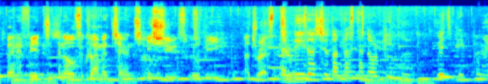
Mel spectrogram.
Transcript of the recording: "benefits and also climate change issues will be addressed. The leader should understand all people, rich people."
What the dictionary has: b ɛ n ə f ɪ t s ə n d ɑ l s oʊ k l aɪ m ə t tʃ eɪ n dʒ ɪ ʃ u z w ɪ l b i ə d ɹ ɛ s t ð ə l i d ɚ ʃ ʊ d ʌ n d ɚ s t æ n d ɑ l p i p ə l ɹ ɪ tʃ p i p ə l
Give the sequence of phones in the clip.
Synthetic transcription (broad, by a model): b ɛ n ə f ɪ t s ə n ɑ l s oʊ k l aɪ m ə t tʃ eɪ n dʒ ɪ ʃ u z w ɪ l b i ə d ɹ ɛ s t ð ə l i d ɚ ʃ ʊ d ʌ n d ɚ s t æ n d ɑ l p i p ə l w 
